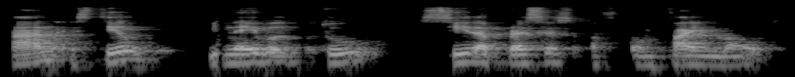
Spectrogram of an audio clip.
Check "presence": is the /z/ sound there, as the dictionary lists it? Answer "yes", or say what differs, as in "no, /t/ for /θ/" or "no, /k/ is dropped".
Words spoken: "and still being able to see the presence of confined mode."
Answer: no, /s/ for /z/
